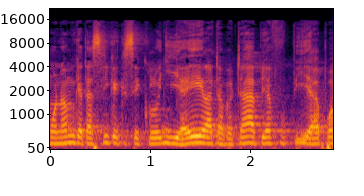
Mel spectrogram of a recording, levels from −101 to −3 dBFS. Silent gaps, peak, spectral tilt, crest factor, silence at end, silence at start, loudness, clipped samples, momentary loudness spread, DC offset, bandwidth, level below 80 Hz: none; -10 dBFS; -5.5 dB/octave; 12 dB; 0 s; 0 s; -23 LUFS; under 0.1%; 8 LU; under 0.1%; 15.5 kHz; -38 dBFS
